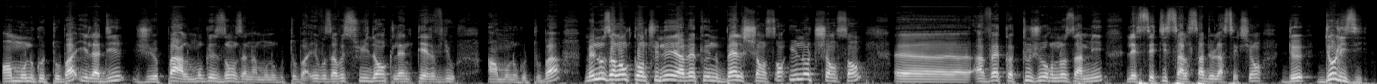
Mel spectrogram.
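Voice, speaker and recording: A male television presenter speaks at a medium pitch. His s sounds come out slushy and lisped, and he delivers his links haltingly, leaning hard on some words. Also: expressive. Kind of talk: presenting a TV music show.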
